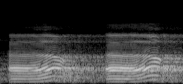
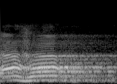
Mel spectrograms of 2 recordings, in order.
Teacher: Hamzah yang kedua itu dibaca ringan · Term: tashil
